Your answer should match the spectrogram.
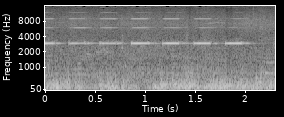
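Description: A high electronic beeping tone, pulsing a few times a second, over a low rumble of street noise.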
